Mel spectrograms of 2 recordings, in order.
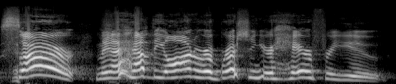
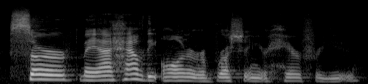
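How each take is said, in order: First: It is said very loudly, almost yelling. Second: It is said at a normal, soft volume.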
